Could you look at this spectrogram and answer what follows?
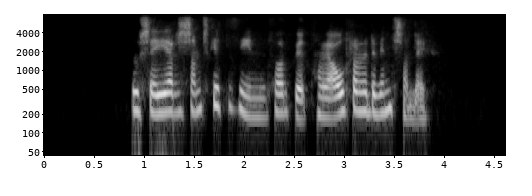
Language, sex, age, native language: Icelandic, female, 30-39, Icelandic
